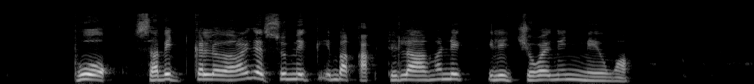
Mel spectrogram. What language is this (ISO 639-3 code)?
ipk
